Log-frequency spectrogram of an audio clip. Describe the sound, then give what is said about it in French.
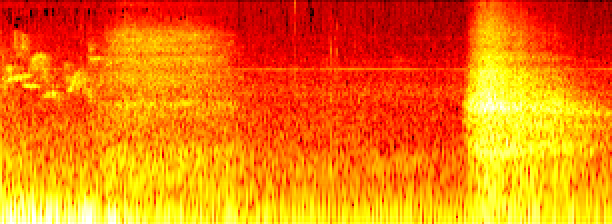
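A deep breath drawn in and let out, taken as a final pause in a room in L'Isle-sur-la-Sorgue: a soft, airy inhale, then after a quiet gap a fuller, louder exhale, with no talk. “J'inspire, expire une dernière fois et je vous invite à en faire de même.”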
